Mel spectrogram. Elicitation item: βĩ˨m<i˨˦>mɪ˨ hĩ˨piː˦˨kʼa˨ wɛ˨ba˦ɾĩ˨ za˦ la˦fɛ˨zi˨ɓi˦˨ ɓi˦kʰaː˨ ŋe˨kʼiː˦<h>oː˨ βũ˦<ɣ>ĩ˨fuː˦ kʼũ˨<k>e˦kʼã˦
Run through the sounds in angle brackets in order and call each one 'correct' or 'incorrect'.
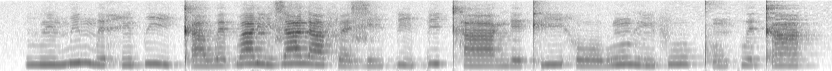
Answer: incorrect: i˦, correct, correct, incorrect: kʷ

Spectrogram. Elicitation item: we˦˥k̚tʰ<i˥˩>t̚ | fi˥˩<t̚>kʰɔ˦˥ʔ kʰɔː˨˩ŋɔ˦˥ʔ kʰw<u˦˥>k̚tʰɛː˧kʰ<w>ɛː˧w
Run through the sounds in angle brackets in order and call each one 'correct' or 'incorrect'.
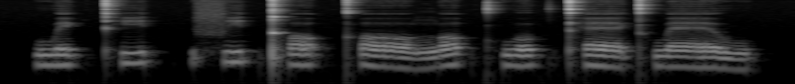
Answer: correct, correct, incorrect: o˦˥, correct

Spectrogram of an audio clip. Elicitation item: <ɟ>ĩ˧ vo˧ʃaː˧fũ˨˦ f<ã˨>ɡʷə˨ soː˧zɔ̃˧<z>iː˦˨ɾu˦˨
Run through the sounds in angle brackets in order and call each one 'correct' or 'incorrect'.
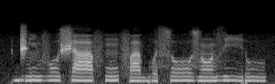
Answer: incorrect: d͡ʒ, incorrect: a˨, correct

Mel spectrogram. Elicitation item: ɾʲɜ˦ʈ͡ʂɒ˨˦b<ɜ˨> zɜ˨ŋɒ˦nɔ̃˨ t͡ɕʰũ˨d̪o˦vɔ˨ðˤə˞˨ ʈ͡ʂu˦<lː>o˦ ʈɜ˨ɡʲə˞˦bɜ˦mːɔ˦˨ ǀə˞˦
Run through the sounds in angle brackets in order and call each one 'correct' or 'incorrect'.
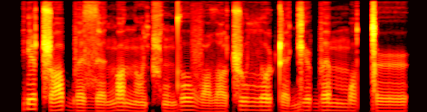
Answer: correct, correct

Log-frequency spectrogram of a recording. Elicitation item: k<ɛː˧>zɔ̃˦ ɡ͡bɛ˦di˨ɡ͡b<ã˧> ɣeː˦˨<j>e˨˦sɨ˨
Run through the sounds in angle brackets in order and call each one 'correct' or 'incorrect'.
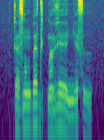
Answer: incorrect: ɛ˧, correct, incorrect: ɲ

